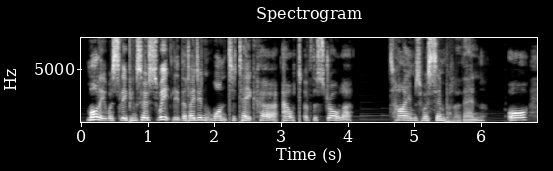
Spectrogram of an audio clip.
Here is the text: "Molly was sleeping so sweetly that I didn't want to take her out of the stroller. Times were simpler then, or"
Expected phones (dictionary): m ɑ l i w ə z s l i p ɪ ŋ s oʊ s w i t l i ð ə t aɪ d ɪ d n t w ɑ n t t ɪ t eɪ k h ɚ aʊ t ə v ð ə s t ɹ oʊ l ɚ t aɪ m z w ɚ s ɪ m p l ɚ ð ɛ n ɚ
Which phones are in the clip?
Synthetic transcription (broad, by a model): m ɑ l i w ə z s l i p ɪ ŋ s oʊ s w i t l i ð ə t aɪ d ɪ d n t w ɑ n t t ɪ t eɪ k h ɚ aʊ t ə v ð ə s t ɹ oʊ l ɚ t aɪ m z w ɚ s ɪ m p l ɚ ð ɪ n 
